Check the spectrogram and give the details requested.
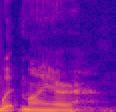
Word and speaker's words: Whitmire: It's called William Whitmire. Okay. That rhymes with Billy Fire.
